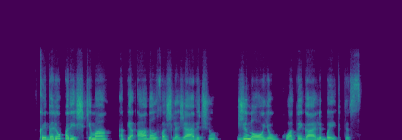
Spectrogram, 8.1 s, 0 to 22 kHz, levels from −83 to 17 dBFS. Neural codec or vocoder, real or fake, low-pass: codec, 44.1 kHz, 7.8 kbps, DAC; fake; 14.4 kHz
